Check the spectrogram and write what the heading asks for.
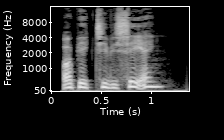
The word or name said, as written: objektivisering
